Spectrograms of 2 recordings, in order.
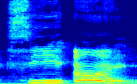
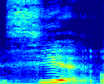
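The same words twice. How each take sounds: First: "xi, an" said as two distinct level syllables; teacher breaking down "xi, an"; separated pinyin parts. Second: "xian" as one blended syllable with falling pitch; teacher's falling-tone model of "xian"; fourth tone. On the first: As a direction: keep "xi" and "an" apart. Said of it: "with the fourth tone". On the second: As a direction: run "xian" together and let it drop. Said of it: "Okay, with the fourth tone". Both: Shown as a demonstration.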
